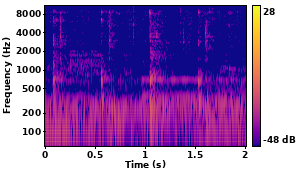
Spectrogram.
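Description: Faint ticking, about two ticks a second, over a low steady hum.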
